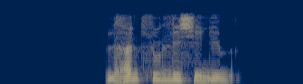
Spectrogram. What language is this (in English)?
Kabyle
